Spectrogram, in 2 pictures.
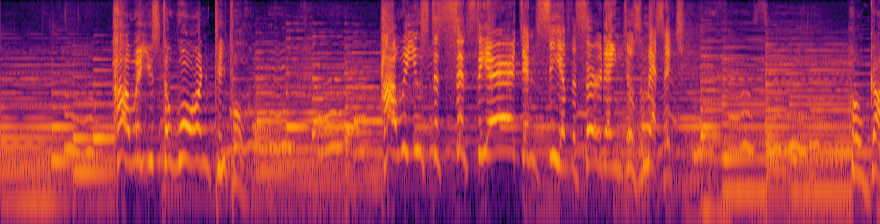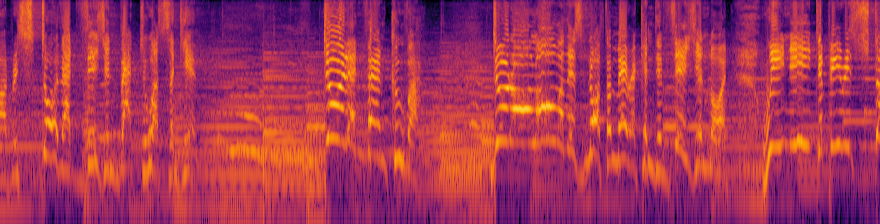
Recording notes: Tuesday night's main session at the 2023 Propel Conference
